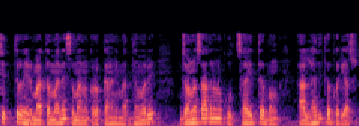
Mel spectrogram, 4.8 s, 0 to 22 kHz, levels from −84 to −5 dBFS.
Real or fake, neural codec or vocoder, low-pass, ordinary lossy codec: real; none; 7.2 kHz; none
